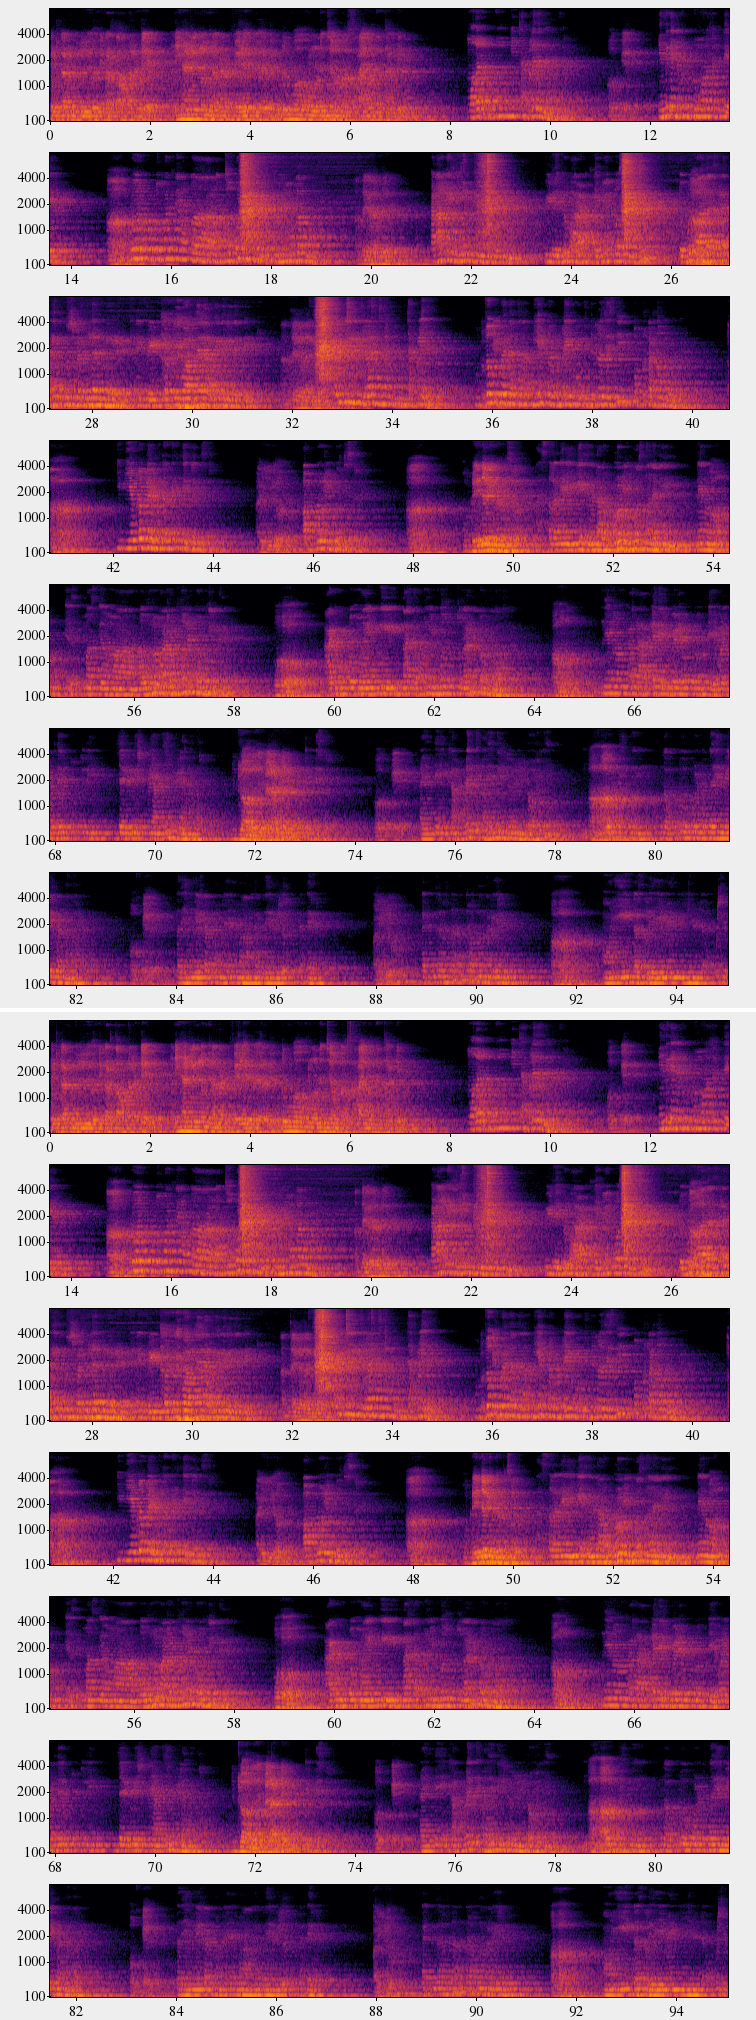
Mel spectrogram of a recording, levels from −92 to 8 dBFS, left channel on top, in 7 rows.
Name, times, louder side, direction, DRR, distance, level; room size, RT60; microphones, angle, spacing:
voice 1, 0.0-2.1 2.4-7.0 11.1-11.6 14.7-15.1 19.7-20.4 26.3-26.7 29.4-30.2 31.8-32.6 35.8-36.1 40.7-41.2 44.8-45.4 47.8-48.3 49.1-50.1 53.9-54.2 58.8-59.2 64.3-64.7 71.5-72.7 74.4-74.9 78.7-79.1 83.1-83.5 87.9-88.4 91.5-91.9, equal, 80° right, -6 dB, 0.6 m, -25 dB
voice 2, 8.3-10.3 12.1-13.7 15.1-18.9 21.2-22.8 23.4-25.5 26.1-31.1 32.8-34.9 35.6-38.6 39.0-39.8 42.1-44.0 45.8-47.0 49.0-49.1 50.4-53.2 53.6-54.1 54.6-57.9 59.8-63.6 65.3-68.2 68.5-68.8 69.3-70.9 73.2-73.4 75.3-77.9 78.5-79.8 80.1-82.1 84.0-86.2 86.6-86.8 88.9-90.6 92.5-94.9, equal, 20° left, -11 dB, 0.6 m, -26 dB
sound 1, 17.2-19.7 20.1-20.8 21.6-22.7 23.7-23.8 24.5-24.6 25.0-27.3 27.6-27.7 28.0-30.6 30.9-31.0 31.3-31.5 31.9-32.0 32.2-34.4, right 1 dB, 30° right, 0.4 m, -28 dB
2.5 x 2.1 x 2.5 m, 2.7 s
head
